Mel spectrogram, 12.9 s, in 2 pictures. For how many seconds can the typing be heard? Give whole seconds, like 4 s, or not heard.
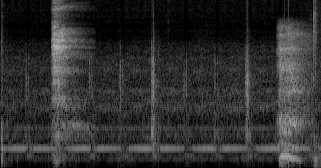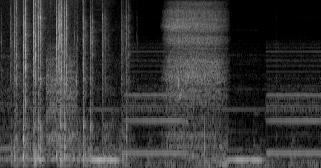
3 s.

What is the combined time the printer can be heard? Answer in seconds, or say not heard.
13 s.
